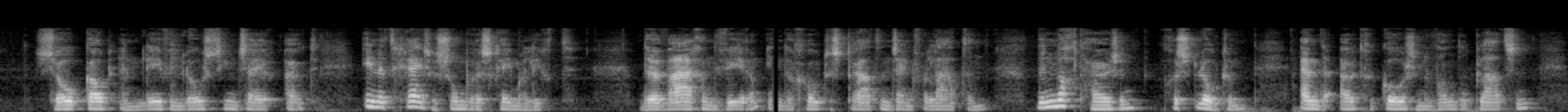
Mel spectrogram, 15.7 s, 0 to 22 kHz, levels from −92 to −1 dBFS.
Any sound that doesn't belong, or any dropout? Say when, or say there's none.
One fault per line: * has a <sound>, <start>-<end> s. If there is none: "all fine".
* has a dropout, 7.7-7.8 s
